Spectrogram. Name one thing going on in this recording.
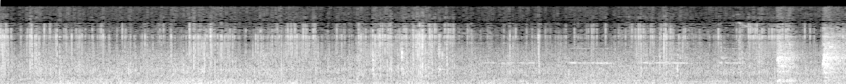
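Bicycle tyres roll steadily over rough pavement.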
